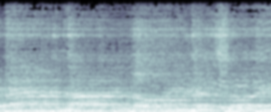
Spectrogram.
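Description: Live pop music: several voices singing together in harmony over a band with keyboards and bass.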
